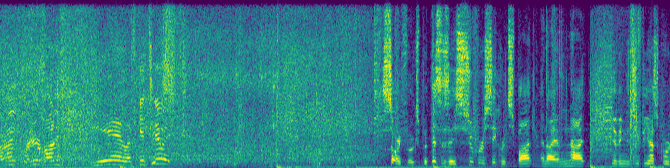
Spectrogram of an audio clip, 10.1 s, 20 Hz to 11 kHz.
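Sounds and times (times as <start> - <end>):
wind and water rushing: 0.0 - 6.0.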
